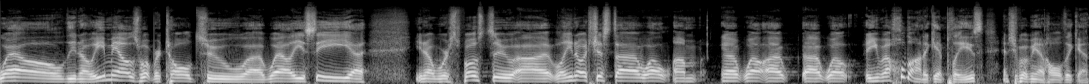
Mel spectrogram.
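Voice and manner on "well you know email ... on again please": put-on stammering, stuttering speech. Retelling a phone agent's reply: imitating someone stammering. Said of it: "she started stammering and stuttering".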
